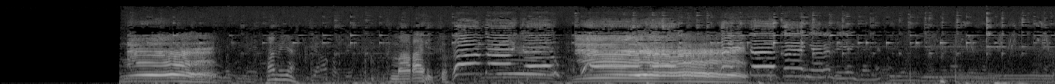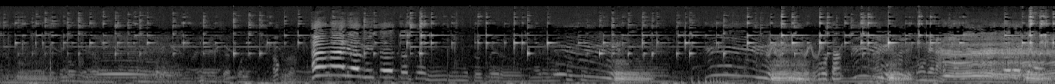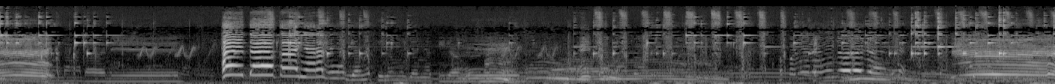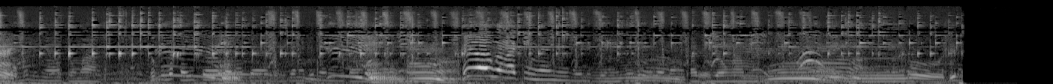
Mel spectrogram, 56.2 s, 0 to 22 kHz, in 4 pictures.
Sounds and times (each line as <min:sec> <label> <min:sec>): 0:01.6 Cattle-song-southsudan 0:55.1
